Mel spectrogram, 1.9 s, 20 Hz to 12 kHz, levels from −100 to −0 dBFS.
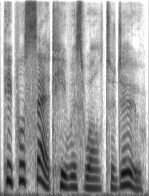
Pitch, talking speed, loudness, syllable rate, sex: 200 Hz, 225 wpm, -15 LUFS, 4.6 syllables/s, female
